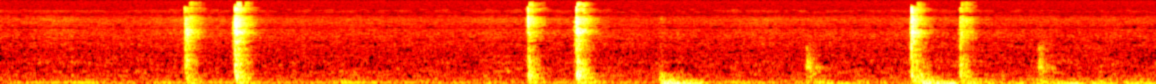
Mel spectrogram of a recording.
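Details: Head-to-toe exam, patient facing the wall, gown untied: paired finger-percussion taps over the back give hollow, low thuds in a quiet room; resonant percussion note with no dullness, normal.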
